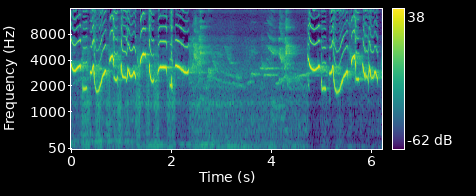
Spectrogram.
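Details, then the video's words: Oriental magpie-robin (kacer) delivering loud, rich whistled phrases with swooping, rising-and-falling notes and sharp chips for about two seconds, a quieter pause with faint twittering, then another burst of bright varied whistles. "kicauan ampuh mempercepat pemulihan Kacer macet bunyi langsung gacor"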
